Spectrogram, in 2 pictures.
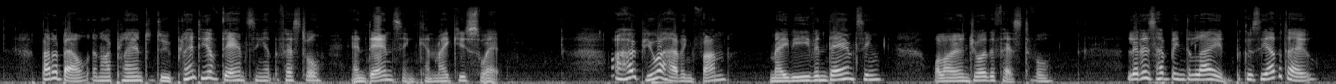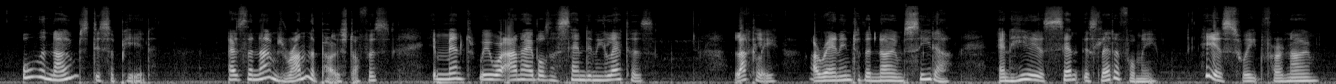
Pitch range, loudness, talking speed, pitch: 140-220 Hz, -19 LUFS, 180 wpm, 175 Hz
